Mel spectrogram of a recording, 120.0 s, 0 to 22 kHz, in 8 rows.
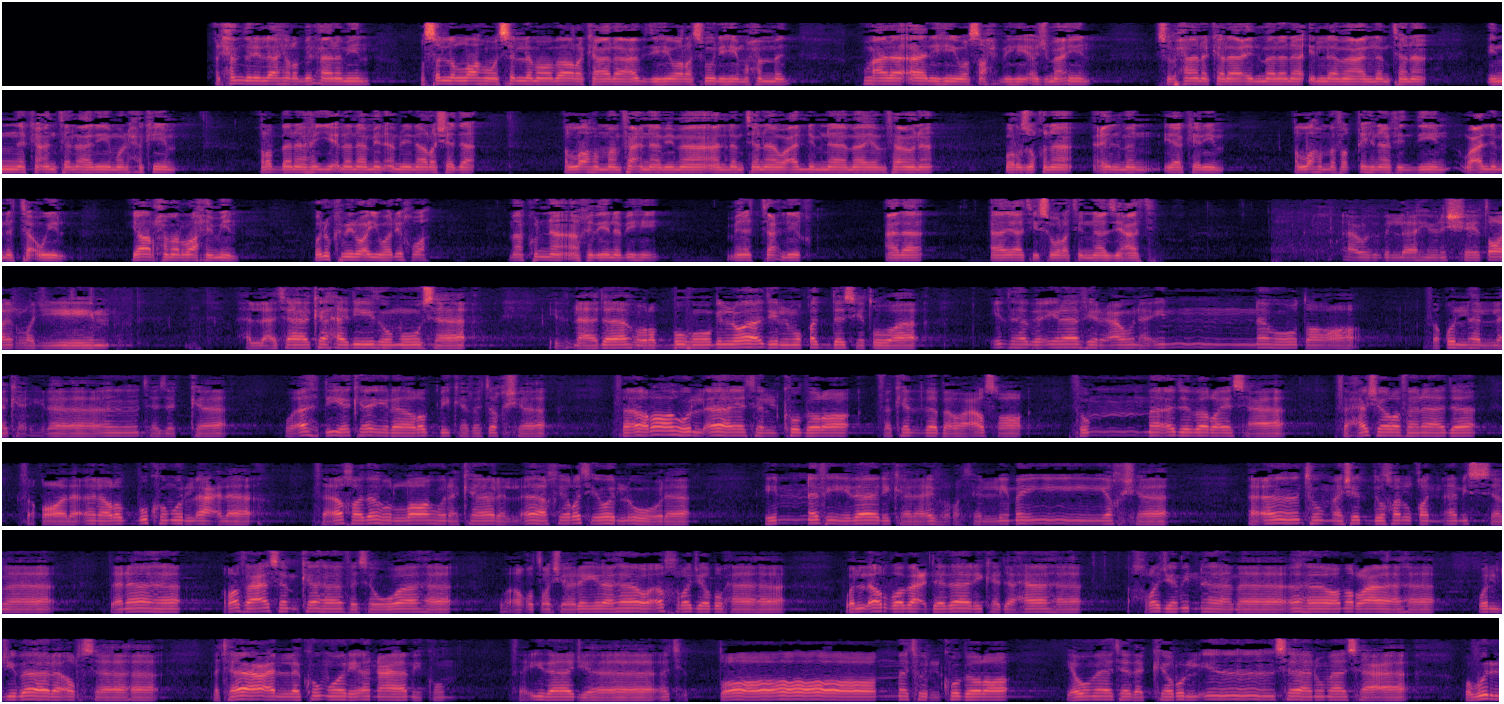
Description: تاريخ النشر ١٣ شوال ١٤٣٨ هـ المكان: المسجد النبوي الشيخ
